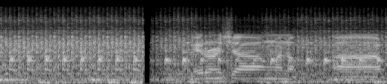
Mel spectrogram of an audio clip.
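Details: Isuzu 4BC2 diesel at idle: sharp, regular knock about three times a second rides over the engine, with voices behind; cause undetermined.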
